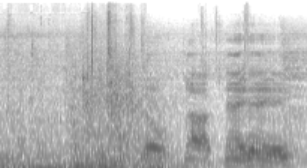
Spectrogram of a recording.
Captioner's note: metal door clanks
